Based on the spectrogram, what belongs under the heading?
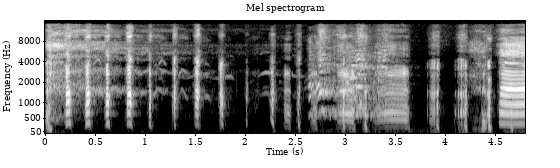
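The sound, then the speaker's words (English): A hen clucks in a quick, steady run of short clucks, then breaks into louder, drawn-out squawking calls, with no talking. “probably would qualify as a light hen.”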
